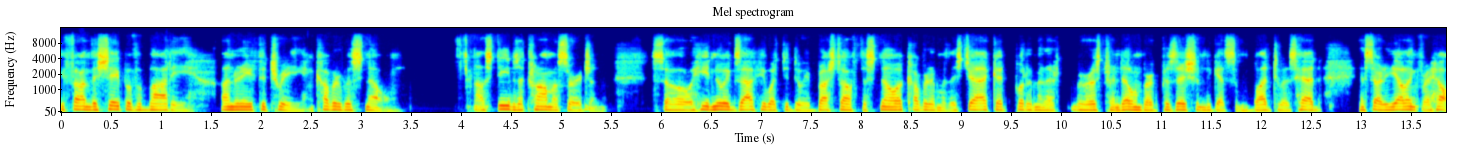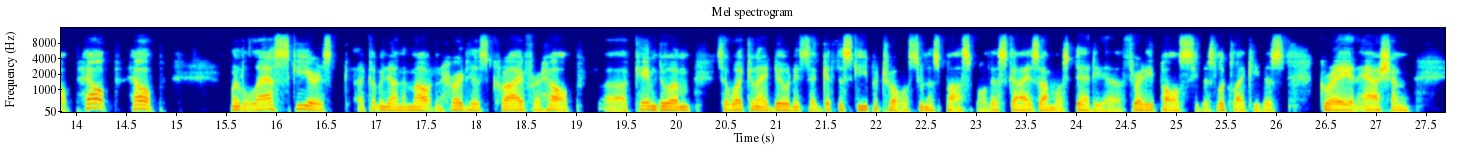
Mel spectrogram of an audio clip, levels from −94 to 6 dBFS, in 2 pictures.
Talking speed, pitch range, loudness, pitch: 235 wpm, 115-135 Hz, -19 LUFS, 130 Hz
